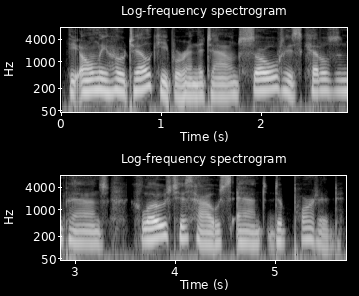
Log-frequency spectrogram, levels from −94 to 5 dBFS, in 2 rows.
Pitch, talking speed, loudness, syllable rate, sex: 150 Hz, 180 wpm, -19 LUFS, 4.8 syllables/s, female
